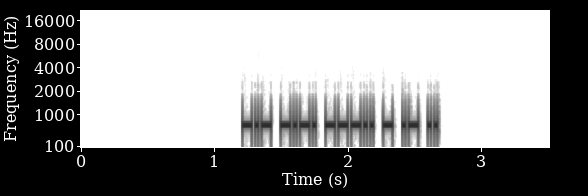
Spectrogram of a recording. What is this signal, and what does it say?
Morse code, heard as a keyed tone, about 50 wpm, 700 Hz. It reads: KC8TAI
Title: USA Call Signs Repeated 3x 50wpm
